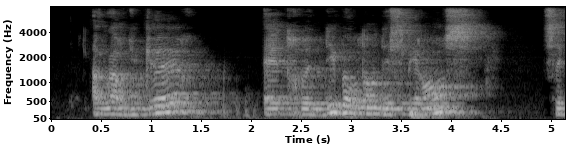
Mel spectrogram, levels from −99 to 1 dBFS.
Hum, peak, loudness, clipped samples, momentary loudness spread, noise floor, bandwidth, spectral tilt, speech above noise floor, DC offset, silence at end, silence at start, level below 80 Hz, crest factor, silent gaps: none; -16 dBFS; -32 LUFS; under 0.1%; 14 LU; -68 dBFS; 8 kHz; -5.5 dB/octave; 38 dB; under 0.1%; 0 s; 0.4 s; -58 dBFS; 16 dB; none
